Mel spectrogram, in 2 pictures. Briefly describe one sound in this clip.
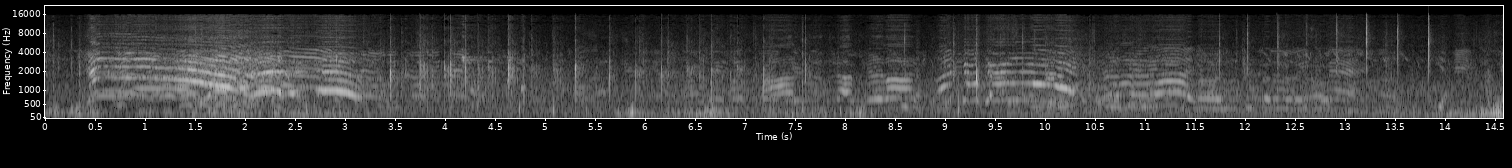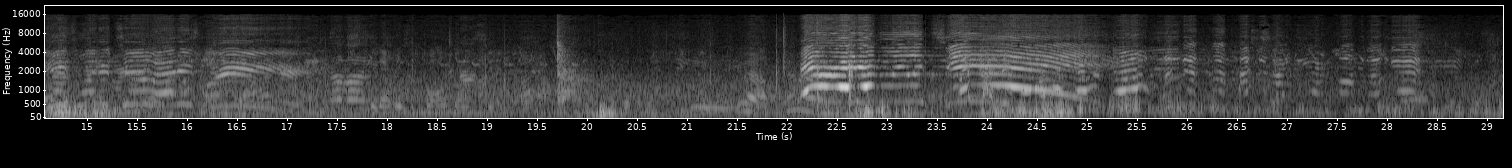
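Young women cheer and chant loudly nearby, outdoors.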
